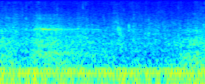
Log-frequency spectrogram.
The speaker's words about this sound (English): This rain is hypnotic, but if I do fall asleep, I'm glad it's cuddling up to my perfect handsome master.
